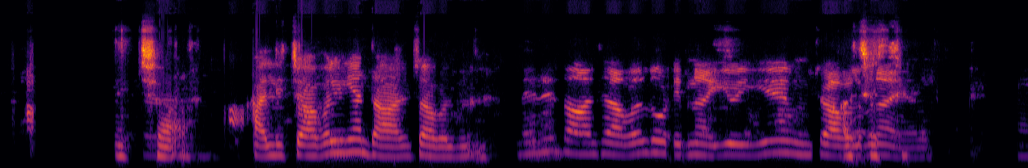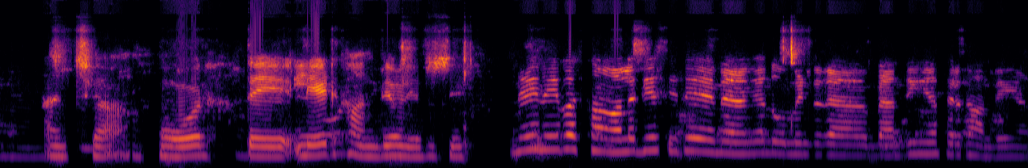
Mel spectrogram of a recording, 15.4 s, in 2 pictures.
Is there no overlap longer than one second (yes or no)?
yes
